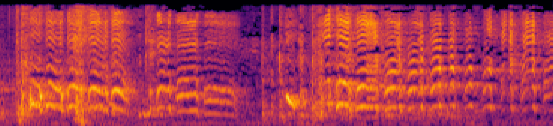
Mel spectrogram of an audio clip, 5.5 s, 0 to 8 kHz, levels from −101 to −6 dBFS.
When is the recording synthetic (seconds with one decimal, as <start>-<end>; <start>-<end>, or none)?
0.0-3.3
